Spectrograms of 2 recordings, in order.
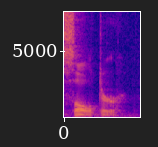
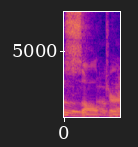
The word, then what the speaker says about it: Psalter: Because Psalter, S-A-L... – P? – Oh, it starts with a P. – P-S. – Oh, it starts with a P. – P-S-A-L-T-E-R. So it's, right, Psalms, the Psalter...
